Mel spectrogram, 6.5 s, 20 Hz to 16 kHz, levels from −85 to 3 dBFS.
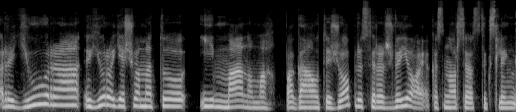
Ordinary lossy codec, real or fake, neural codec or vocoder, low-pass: Opus, 16 kbps; real; none; 14.4 kHz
